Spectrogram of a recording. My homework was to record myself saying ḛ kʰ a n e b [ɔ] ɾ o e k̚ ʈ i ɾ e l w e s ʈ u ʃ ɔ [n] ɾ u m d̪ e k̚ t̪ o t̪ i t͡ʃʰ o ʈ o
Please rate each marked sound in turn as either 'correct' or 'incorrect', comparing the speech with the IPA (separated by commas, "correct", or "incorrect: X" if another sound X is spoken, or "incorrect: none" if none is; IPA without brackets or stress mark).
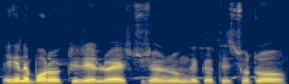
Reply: correct, correct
